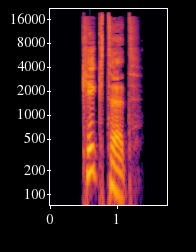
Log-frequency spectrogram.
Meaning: inflection of kicken: 1. second-person plural preterite 2. second-person plural subjunctive II
- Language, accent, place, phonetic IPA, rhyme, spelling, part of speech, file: German, Germany, Berlin, [ˈkɪktət], -ɪktət, kicktet, verb, De-kicktet.ogg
